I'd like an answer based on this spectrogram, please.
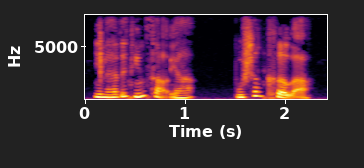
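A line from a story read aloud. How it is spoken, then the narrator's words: Smiling. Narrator (Chinese): 我冲他笑笑，对他说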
